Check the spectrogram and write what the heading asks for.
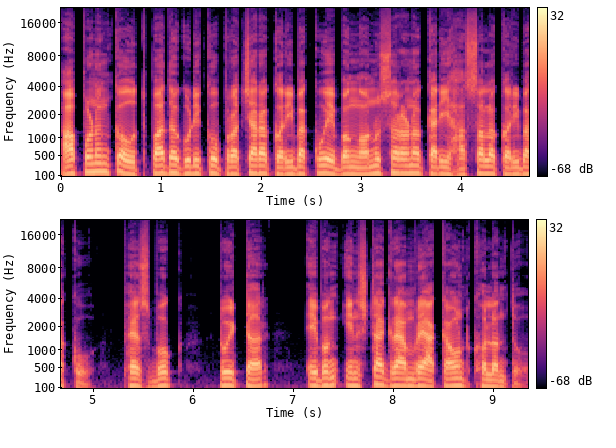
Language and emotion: Odia, neutral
